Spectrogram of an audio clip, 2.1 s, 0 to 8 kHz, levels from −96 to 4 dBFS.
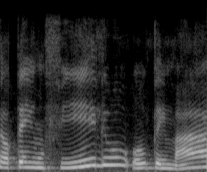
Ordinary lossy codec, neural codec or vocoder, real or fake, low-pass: none; codec, 24 kHz, 6 kbps, HILCodec; fake; 7.2 kHz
